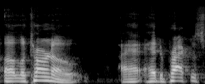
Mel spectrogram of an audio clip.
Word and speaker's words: Letourneau: all right all right so next is Scott Latonia Letourneau I had to practice pronouncing your name Scott Letourneau is a master at connecting the intricate dots between the u.s.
